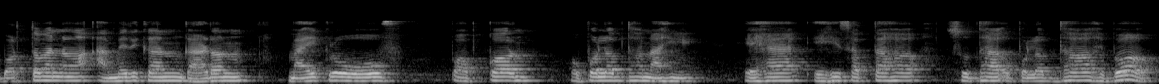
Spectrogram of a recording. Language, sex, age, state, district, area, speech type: Odia, female, 60+, Odisha, Khordha, rural, read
